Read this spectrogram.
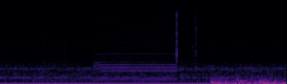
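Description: A mobile phone gives a short electronic beep.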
